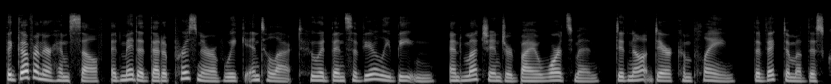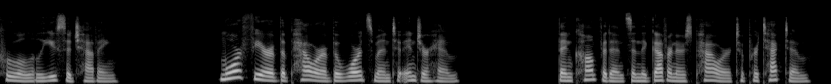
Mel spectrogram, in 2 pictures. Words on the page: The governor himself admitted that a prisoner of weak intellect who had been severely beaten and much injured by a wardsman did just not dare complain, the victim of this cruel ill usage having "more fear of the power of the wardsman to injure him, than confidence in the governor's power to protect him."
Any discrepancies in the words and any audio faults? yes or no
yes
